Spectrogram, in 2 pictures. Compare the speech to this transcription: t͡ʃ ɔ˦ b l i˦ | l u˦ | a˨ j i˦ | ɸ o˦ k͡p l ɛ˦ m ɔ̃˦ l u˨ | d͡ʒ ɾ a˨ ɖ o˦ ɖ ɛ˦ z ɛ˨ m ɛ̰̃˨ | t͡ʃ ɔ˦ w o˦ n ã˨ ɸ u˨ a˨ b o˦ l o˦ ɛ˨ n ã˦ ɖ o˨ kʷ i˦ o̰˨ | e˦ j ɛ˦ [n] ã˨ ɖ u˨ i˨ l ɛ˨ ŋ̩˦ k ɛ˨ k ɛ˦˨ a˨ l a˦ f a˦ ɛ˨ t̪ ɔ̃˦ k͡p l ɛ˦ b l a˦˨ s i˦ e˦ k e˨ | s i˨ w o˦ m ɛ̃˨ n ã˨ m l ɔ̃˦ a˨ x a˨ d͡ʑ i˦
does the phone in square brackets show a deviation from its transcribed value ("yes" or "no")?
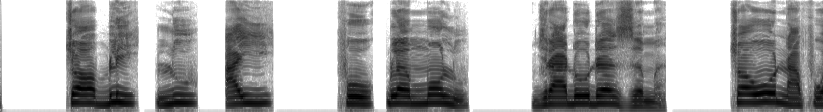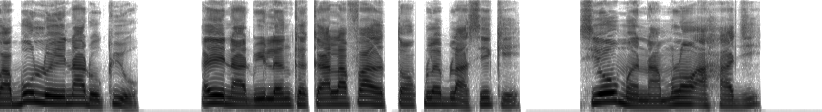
no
